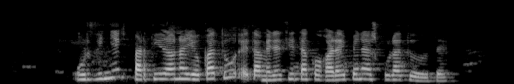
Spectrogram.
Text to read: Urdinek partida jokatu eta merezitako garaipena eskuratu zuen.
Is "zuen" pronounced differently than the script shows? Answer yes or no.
yes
